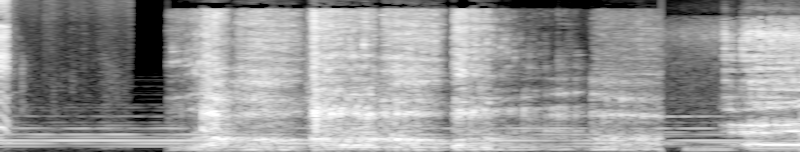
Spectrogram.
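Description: A large wild animal's rough, deep roar in several pulses over about four seconds, over steady background music; a different animal call starts near the end.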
